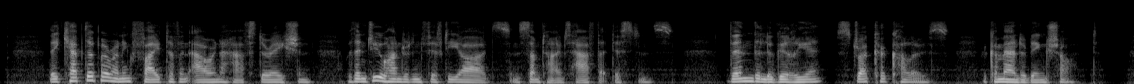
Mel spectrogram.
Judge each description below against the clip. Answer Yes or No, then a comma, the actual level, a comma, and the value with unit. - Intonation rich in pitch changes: No, average, 3.4 semitones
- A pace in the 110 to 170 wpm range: No, average, 180 wpm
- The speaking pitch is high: No, low, 110 Hz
